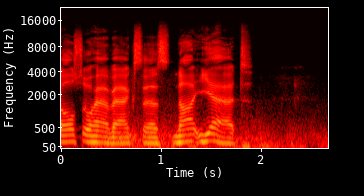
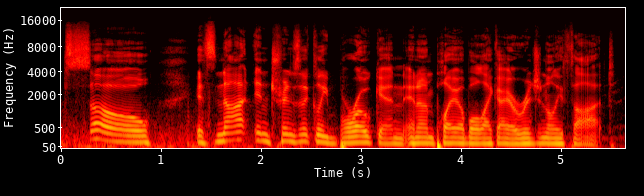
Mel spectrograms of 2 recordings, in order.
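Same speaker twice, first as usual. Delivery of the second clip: ordinary talk, nothing marked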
